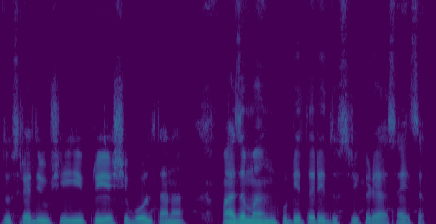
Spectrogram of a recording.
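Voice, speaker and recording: A man telling a first-person story in a measured, steady narrating voice. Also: medium pitch, no echo. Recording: dull, lo-fi dry recording.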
